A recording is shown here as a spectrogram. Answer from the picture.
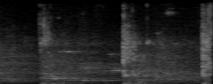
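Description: Basketballs bouncing on a gym's hardwood floor in the background: two thuds about a second apart.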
